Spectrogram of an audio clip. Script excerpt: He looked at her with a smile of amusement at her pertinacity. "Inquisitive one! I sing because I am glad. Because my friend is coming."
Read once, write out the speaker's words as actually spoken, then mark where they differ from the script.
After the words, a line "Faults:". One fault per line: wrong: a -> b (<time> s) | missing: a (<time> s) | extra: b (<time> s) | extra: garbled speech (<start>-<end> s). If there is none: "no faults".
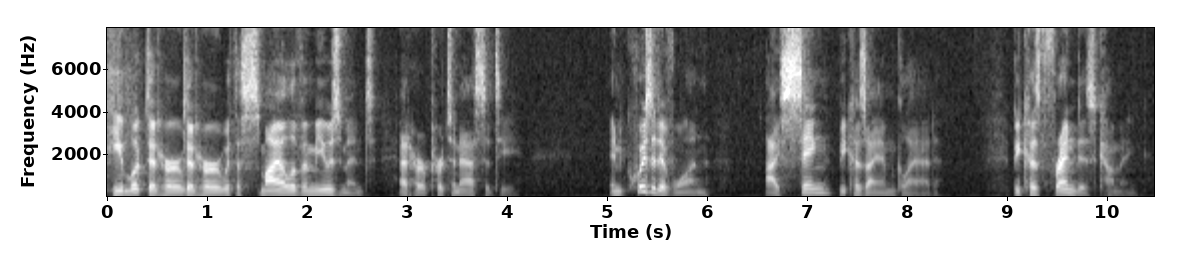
He looked at her at her with a smile of amusement at her pertinacity. "Inquisitive one! I sing because I am glad. Because friend is coming."
Faults:
extra: at her (0.8 s)
missing: my (9.4 s)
